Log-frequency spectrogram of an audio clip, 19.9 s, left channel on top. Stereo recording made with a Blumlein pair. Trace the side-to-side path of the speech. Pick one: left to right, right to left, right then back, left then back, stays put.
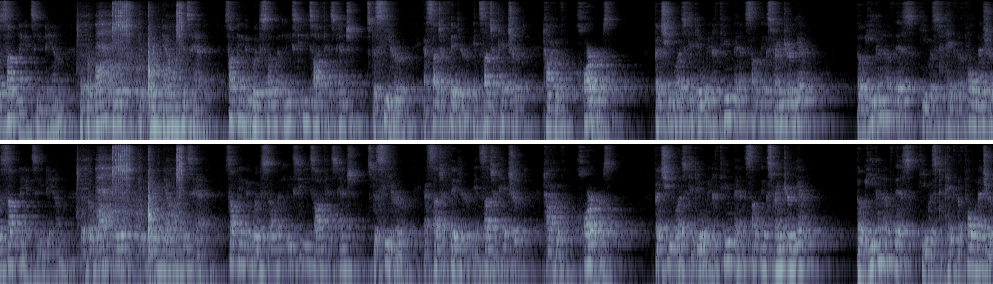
left to right.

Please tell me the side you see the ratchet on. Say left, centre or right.
centre.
